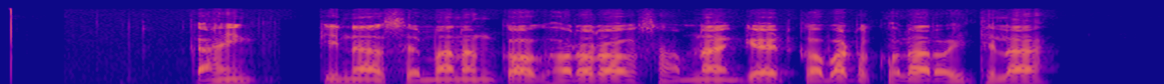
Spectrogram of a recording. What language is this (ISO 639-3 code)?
ori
